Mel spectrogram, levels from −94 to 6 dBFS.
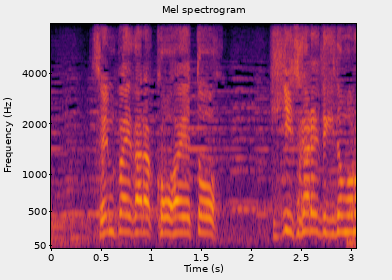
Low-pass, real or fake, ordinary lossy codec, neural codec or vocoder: none; real; none; none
